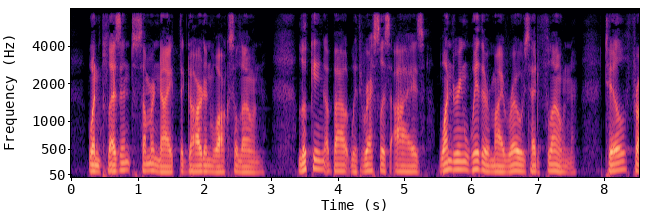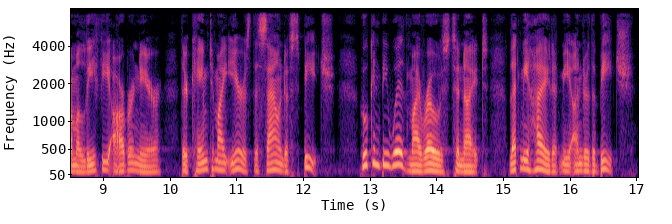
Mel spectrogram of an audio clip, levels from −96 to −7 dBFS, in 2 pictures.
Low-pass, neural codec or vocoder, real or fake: 7.2 kHz; none; real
